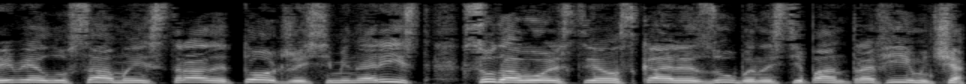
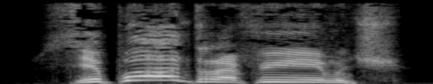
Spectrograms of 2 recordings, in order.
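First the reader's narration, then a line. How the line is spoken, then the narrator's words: Joyful roar. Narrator (Russian): радостно проревел семинарист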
